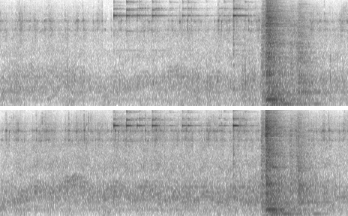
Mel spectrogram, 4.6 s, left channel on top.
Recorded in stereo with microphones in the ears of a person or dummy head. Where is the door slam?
25° right (ahead or behind), 2.0 m.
